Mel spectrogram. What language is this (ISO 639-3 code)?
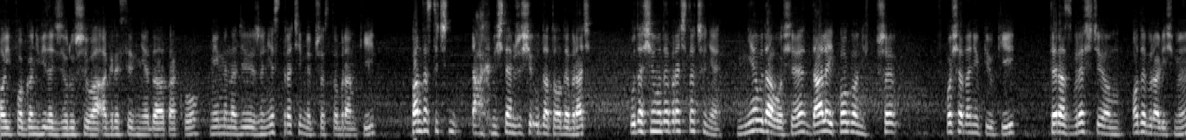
pol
